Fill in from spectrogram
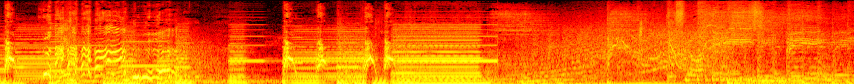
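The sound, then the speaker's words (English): A dog barks and yips in a rapid, excited string of sharp calls, loud, with other bright noise and clatter mixed in around it. “Go away, doggy.”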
